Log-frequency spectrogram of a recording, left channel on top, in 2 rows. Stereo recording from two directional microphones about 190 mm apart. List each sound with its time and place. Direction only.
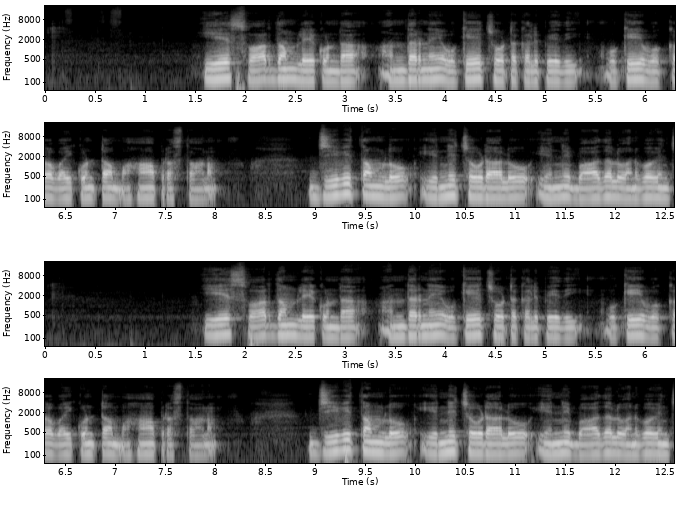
1.5 s speech: centre (ahead or behind)
3.2 s speech: 20° right (ahead or behind)
3.6 s speech: 10° right (ahead or behind)
7.8 s speech: 20° right (ahead or behind)
8.5 s a sound: 10° right (ahead or behind)
9.6 s speech: 15° right (ahead or behind)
